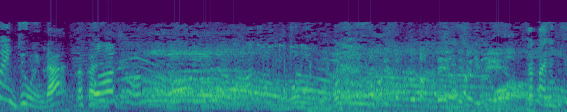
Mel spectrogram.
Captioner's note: crowd murmuring loudly; speaking foreign language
